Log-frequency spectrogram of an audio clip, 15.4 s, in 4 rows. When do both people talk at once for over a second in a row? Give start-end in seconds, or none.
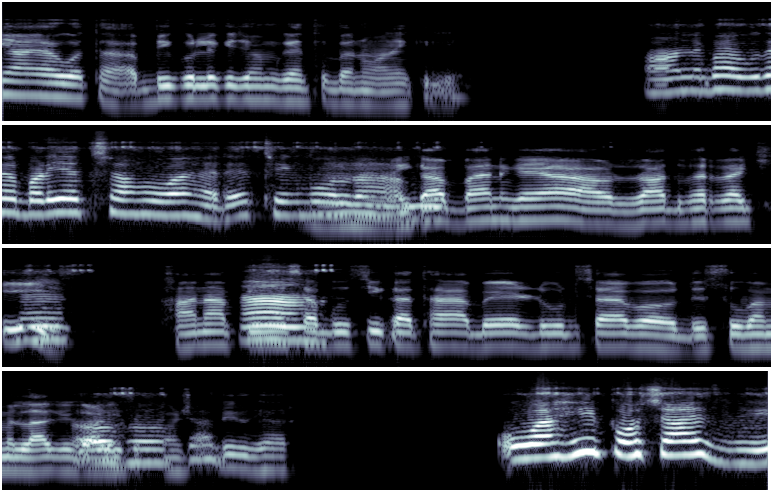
none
